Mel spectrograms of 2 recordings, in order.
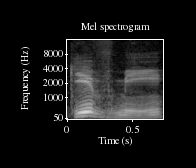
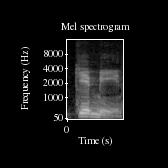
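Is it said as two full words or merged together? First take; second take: two words; merged. First: The two words are said fully and separately. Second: The two words are merged into one reduced word. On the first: "เวลาที่อดัมออกเสียงคำว่า" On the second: "อดัมก็จะรวมเป็น"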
